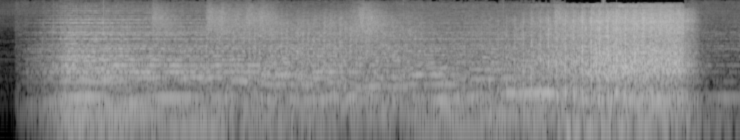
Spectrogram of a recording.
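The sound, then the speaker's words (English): Loud, steady rotor thumping of Navy recovery and rescue helicopters circling overhead, waiting for first radar contact of a re-entering ship. A continuous deep chop with whining engine noise that swells slightly before cutting off abruptly near the end. “The Navy recovery and rescue helicopters already airborne, circling, waiting for first radar contact.”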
